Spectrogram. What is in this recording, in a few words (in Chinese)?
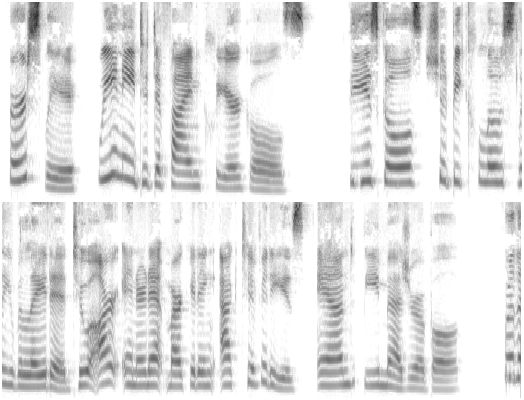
美式女声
